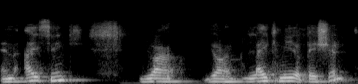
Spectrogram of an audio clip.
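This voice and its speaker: Somewhat breathy male speech, medium in pitch, with ordinary pitch variation. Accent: French. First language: French. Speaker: tech company co-founder. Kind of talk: presentation. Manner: halting, many fillers and repeats.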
